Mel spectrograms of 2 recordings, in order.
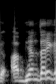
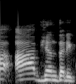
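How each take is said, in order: First: अभ्यंतरिक opened on brief a; short first vowel. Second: आभ्यंतरिक opened on drawn aa; long first vowel. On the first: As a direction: keep अभ्यंतरिक short at the start. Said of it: "नहीं होता". (अभ्यंतरिक, छोटा अ) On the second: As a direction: stretch the start of आभ्यंतरिक. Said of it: "होता है". (आभ्यंतरिक, लंबा आ) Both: Shown as a demonstration.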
